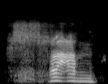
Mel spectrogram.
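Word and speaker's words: Llanfair: well I know the first bit is actually because it's Welsh is pronounced plan the middle bit [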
